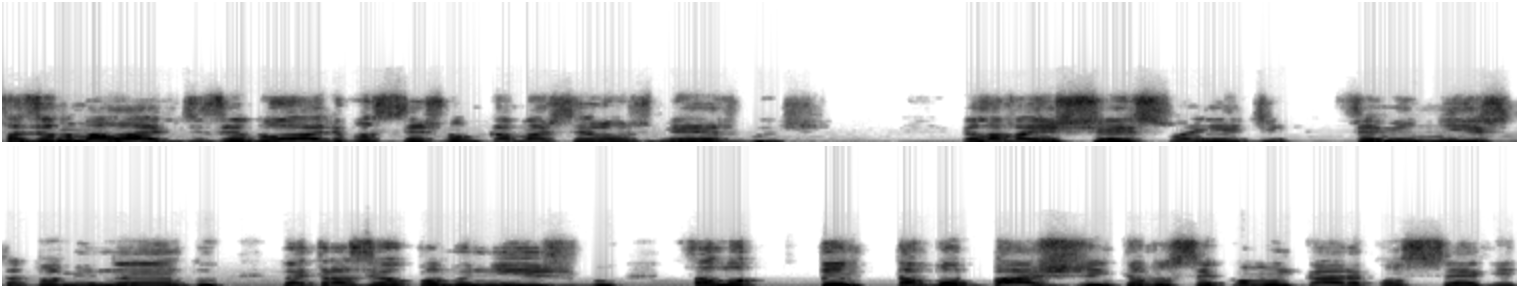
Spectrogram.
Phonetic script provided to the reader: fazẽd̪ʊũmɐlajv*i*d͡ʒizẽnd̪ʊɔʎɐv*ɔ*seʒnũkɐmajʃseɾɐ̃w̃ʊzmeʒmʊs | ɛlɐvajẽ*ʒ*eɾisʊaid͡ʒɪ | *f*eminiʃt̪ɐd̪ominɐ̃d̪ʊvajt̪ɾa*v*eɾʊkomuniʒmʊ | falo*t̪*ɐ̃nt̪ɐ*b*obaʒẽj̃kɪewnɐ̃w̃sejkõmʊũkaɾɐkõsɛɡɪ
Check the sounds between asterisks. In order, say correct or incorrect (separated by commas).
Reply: incorrect, incorrect, incorrect, correct, incorrect, correct, correct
